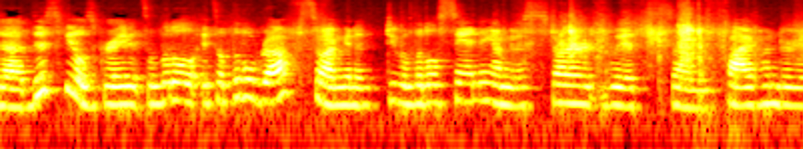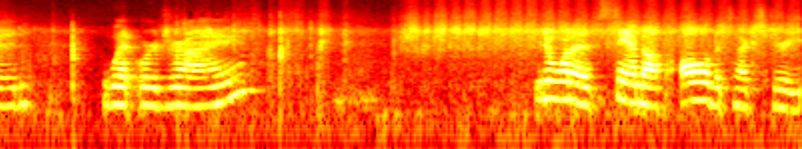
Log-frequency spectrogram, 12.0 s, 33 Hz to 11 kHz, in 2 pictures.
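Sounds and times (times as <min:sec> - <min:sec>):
sandpaper rasping: 0:09.0 - 0:12.0.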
